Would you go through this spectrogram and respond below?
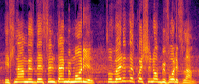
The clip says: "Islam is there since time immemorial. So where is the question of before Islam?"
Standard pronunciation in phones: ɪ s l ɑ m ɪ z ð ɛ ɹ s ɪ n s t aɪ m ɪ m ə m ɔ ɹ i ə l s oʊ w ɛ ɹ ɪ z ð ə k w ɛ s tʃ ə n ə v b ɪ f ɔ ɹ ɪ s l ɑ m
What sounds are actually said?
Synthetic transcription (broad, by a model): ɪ s l ɑ m ɪ z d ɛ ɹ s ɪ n t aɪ ɪ m ə m ɔ ɹ i ə l s oʊ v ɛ ɹ ɪ z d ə k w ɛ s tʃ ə n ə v b ɪ f ɔ ɹ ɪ s l ɑ m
